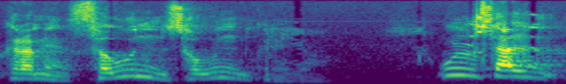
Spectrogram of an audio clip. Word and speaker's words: 울산: 그러면 서운 서운 그래요 울산 울산 하면 운산 운산 그래요 리열 발음을 못해요 그리고 윤진 하면 윤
